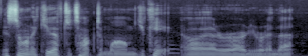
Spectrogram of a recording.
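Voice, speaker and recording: A man's voice: rumbling low, fast talker, gravelly, mellow, slight background noise. A man reading fan fiction aloud in a mocking, irreverent way, tossing in crude comments of his own.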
